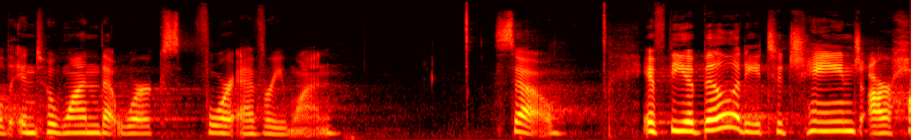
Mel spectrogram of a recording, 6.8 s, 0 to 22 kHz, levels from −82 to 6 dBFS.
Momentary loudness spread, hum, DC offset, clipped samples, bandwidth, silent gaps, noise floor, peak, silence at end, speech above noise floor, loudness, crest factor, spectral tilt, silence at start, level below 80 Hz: 20 LU; none; under 0.1%; under 0.1%; over 20 kHz; none; -61 dBFS; -2 dBFS; 0 s; 40 dB; -20 LUFS; 18 dB; -3 dB/octave; 0 s; -66 dBFS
